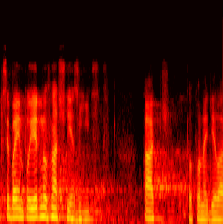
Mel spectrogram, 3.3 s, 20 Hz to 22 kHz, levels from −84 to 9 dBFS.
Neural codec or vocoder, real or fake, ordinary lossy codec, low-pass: codec, 16 kHz, 4 kbps, X-Codec, HuBERT features, trained on balanced general audio; fake; Opus, 16 kbps; 7.2 kHz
